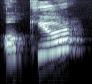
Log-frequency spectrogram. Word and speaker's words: occur: Tengo occur y permit. Estos verbos son de 2 sílabas, como dice acá. Y la última sílaba tiene el estrés de voz, ¿ya?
